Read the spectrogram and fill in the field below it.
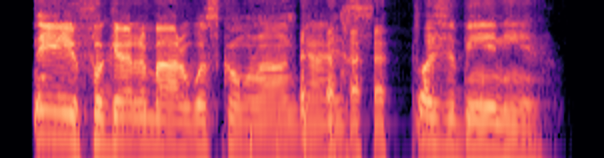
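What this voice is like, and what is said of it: Good impersonation of another voice. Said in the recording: “that was a good impersonation”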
